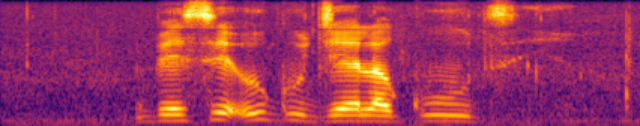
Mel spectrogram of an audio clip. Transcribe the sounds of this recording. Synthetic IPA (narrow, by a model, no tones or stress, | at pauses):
bɛseʔuk̬ud͡ʒɛlakuːt͡sʰi̥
